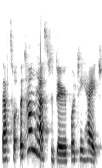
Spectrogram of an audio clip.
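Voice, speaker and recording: An upbeat woman, a speech-language pathologist, explains animal-themed cues for teaching children speech sounds. She talks at an easy mid pitch and acts out each sound as she goes. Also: wildly swooping pitch, fast. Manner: upbeat, demonstrates sounds and gestures. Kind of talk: explaining therapy cues to parents and therapists.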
